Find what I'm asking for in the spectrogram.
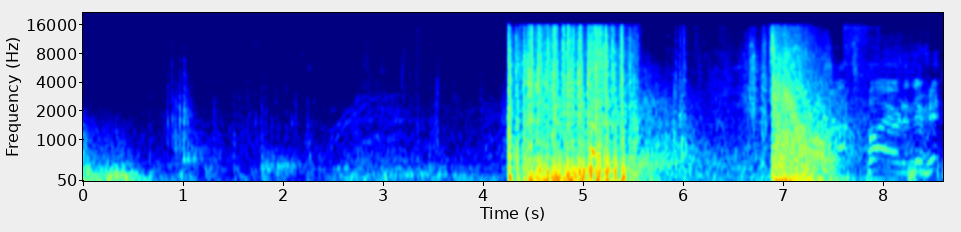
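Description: Video game gunfire in a shooter: two loud bursts of rapid automatic shots up close, separated by a short pause, after quieter game ambience and a voice.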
